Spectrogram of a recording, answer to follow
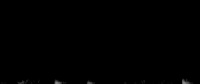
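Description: Three faint, short, low thuds against near quiet: desk and handling knocks as a stylus writes on a drawing tablet.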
